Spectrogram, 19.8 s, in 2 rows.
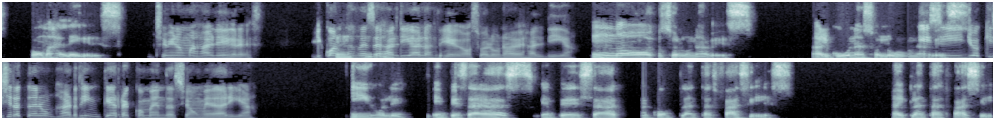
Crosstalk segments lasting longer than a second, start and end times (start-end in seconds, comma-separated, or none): none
